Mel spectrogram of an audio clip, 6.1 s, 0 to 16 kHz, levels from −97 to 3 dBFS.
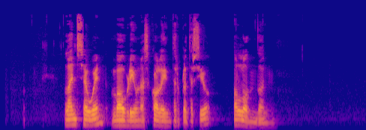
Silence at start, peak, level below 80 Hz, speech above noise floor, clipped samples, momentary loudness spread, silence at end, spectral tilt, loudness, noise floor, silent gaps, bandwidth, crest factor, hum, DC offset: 1.1 s; -8 dBFS; -68 dBFS; 56 dB; under 0.1%; 14 LU; 1.65 s; -4.5 dB/octave; -26 LUFS; -82 dBFS; none; 11.5 kHz; 22 dB; none; under 0.1%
